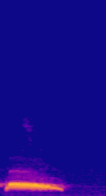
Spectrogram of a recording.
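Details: Decoy spotted dove calling, a single drawn-out mellow coo lasting about half a second, steady then dropping slightly at the end.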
